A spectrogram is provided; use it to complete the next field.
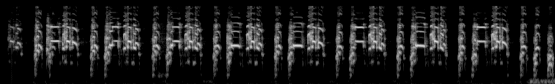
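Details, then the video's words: Grey francolin, locally called teetar, calling: loud, harsh, rasping squawks given in quick, fairly regular bursts about every half second throughout, all high-pitched, with no other sounds. "grey frahcolih bird ki awaz"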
